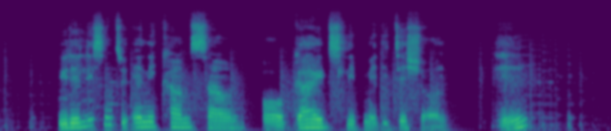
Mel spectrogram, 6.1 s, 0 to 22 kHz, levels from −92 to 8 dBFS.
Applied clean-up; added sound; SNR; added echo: neural mask model RNNoise.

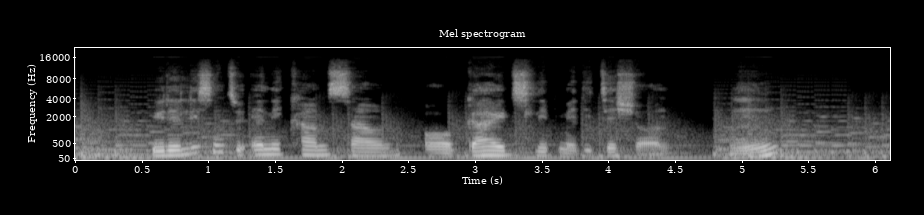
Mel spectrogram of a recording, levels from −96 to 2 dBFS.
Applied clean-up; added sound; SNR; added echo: none; Drum; 10 dB; none.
